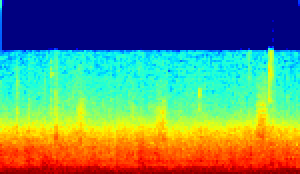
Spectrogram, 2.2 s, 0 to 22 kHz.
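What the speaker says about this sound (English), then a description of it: "Roxy 707 taking off to Jacksonville on the A220-300." An Airbus A220-300 takes off at LAX, a loud, steady broadband jet roar that fills the whole short stretch without a break.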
